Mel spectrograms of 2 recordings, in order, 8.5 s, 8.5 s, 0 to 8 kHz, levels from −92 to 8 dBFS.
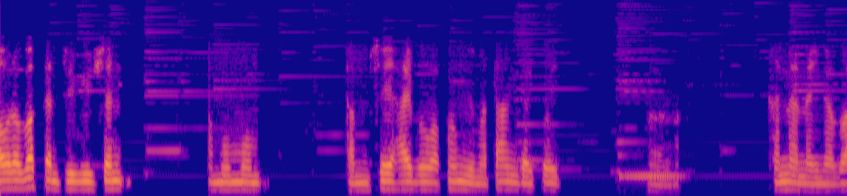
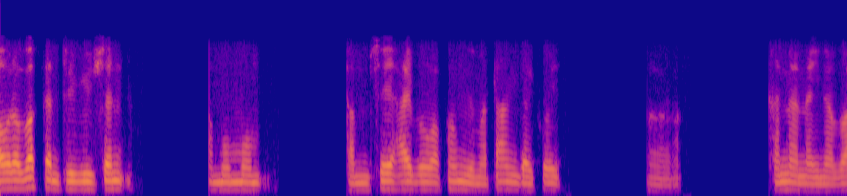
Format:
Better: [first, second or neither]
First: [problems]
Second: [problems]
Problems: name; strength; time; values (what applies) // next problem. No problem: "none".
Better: second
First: noise reduction (classical method spectral subtraction)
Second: none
